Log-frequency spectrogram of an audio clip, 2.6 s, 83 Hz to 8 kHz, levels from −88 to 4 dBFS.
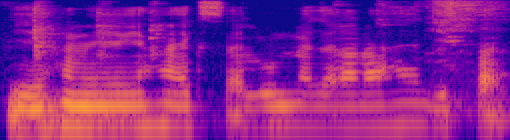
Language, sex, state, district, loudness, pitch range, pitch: Hindi, male, Bihar, Sitamarhi, -29 LUFS, 125-130 Hz, 125 Hz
